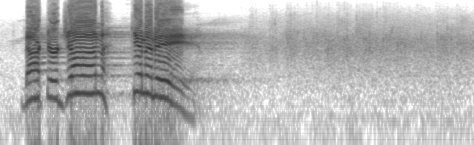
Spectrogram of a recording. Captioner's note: applause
